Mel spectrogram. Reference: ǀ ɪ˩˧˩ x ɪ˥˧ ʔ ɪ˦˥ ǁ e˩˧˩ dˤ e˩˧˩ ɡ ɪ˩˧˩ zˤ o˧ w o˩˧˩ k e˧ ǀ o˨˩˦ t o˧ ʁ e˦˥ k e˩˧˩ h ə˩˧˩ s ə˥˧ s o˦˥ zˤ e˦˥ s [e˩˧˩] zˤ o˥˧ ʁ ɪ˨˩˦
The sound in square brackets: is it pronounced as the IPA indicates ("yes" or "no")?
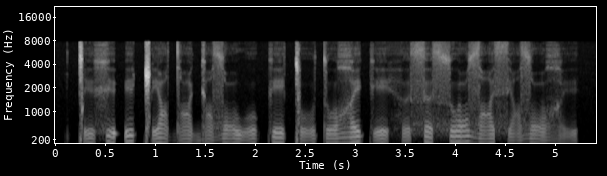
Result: no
